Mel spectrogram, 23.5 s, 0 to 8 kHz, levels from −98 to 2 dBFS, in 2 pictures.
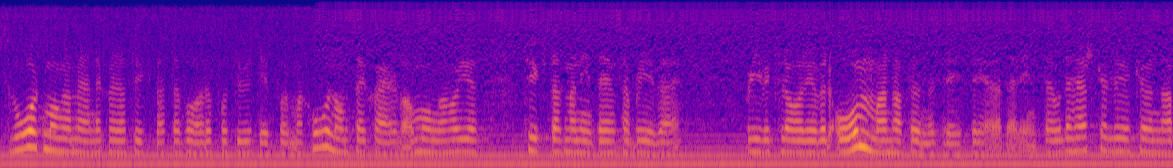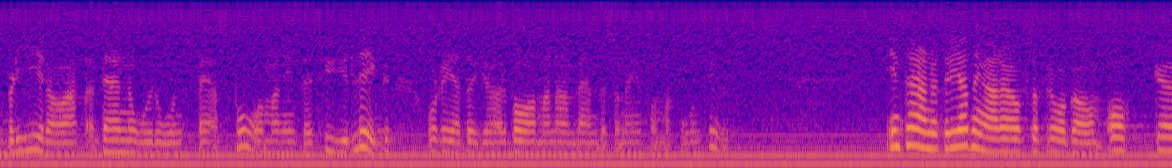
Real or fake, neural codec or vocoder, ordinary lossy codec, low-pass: real; none; Opus, 16 kbps; 7.2 kHz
